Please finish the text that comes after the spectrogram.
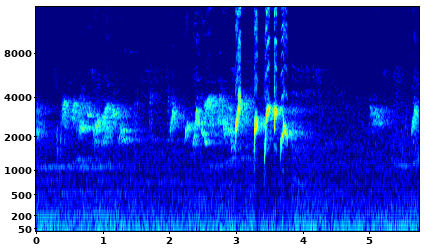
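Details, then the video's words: Red-whiskered bulbul master song, fast and repetitive. Softer warbled chatter leads into one phrase of four loud, sharp, rising whistled notes, then it fades back to quiet warbling. "เพลงดี"ปากไว เดินเพลงย้ำๆ เพลงแม่บท"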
